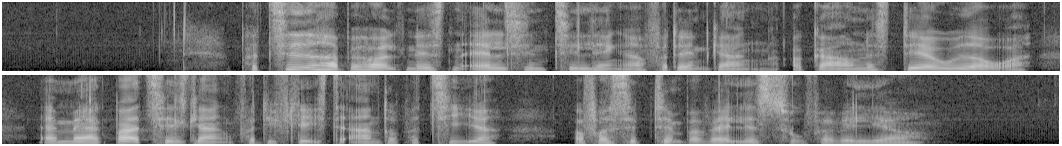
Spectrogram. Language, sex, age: Danish, female, 30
